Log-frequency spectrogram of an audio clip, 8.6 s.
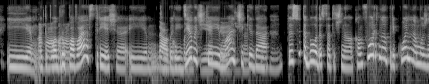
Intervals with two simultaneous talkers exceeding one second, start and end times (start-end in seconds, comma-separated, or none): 3.1-5.4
